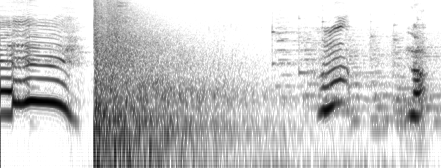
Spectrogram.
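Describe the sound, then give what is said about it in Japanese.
A single gunshot in an audio drama set at sea: a sharp, loud crack that decays over about a second, with voices heard just before and after it. “なんだ 銃声だ。”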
